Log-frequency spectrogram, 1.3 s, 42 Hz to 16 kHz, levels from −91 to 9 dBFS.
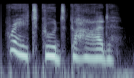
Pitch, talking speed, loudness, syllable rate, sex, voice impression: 215 Hz, 135 wpm, -17 LUFS, 2.5 syllables/s, female, feminine, adult-like, tensed, powerful, raspy, slightly friendly, slightly unique, slightly wild, lively, strict, intense, sharp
